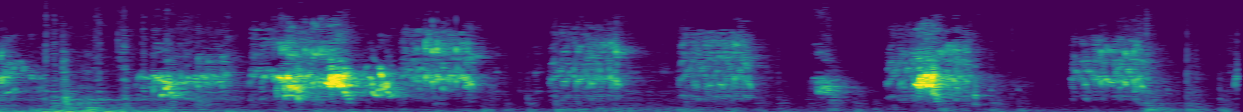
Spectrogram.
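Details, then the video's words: Budgerigar pair during mating, producing repeated harsh, buzzy squawks and chattering warble phrases in short bursts separated by brief pauses, loudest near the middle. "Birds Mating/budgie mating"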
